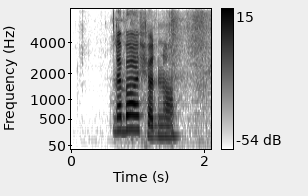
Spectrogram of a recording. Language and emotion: Russian, sad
